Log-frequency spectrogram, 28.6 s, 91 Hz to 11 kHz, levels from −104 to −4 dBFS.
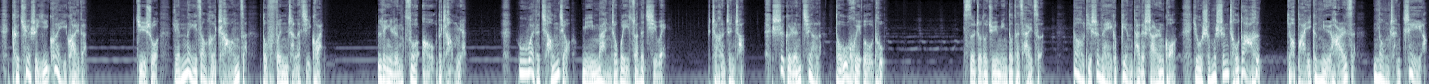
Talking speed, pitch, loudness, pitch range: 195 characters per minute, 90 Hz, -13 LUFS, 80-115 Hz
